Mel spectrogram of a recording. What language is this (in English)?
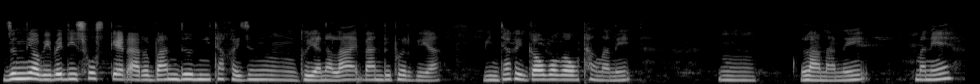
Bodo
